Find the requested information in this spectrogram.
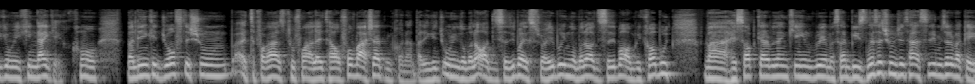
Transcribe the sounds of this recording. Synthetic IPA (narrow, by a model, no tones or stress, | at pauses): eɡeũnjekʰiːnæɡekʰo | væliiːŋcʰe̞d͡ʒoft̪e̞ʃunḛt̪ʰːe̞fɒːɣænæzt̪ʰuːfɑːnælɒːjet̪ʰævɒːfo̞ɣvæhʃæt̪miːkʰo̞nænbæɾjiːŋcʰeuːnd̪ombɒːleʔɒːd̪ːiːsɒːzibɒːe̞sɾɒːiːlbud̪iːnd̪o̞mbɒːleɒːd̪ːisɒːziːbɒːmɾiːkʰɒːbuːd̪ | væɦe̞sɒːb̥̚cʰæɾd̪ebuːd̪ænkʲʰeiːnɾuːjemæsælænbiːzne̞s̬e̞ʃunt͡ʃʰet̪ʰæsiːɾimiːzɒɾevæɡe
